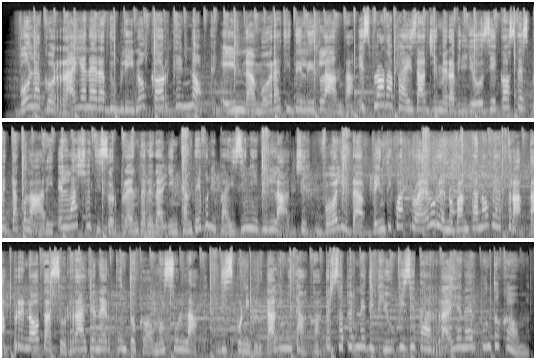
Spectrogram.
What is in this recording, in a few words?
Italian, F, Radio AD, voice-over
